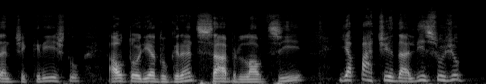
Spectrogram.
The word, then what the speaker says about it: Lao Tzu: Eu aprendi que não era Lao Tse ou Lao Tzu, era Lao Tzu.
